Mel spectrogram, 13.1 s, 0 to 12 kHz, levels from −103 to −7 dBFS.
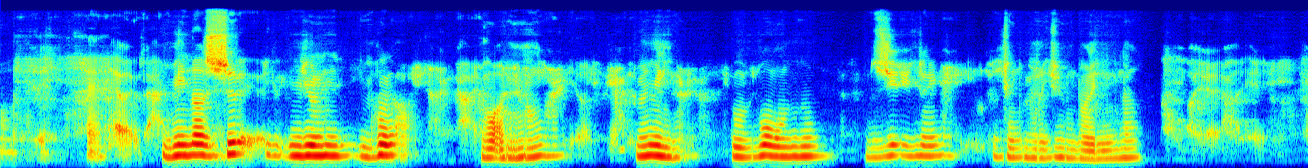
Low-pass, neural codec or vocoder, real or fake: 9.9 kHz; autoencoder, 22.05 kHz, a latent of 192 numbers a frame, VITS, trained on one speaker; fake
